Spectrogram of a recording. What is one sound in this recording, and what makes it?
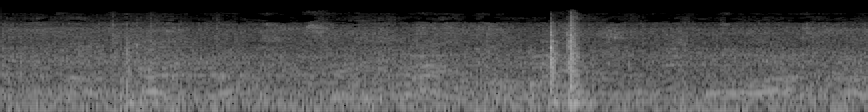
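A plastic flap clicks open.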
